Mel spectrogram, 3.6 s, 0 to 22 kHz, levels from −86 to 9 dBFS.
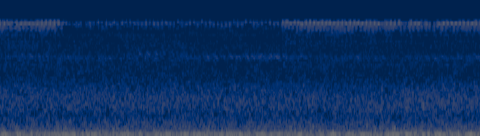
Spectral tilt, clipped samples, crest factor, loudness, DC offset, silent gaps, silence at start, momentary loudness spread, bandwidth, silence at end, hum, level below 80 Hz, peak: -3.5 dB/octave; under 0.1%; 16 dB; -51 LUFS; under 0.1%; none; 0 s; 6 LU; 11.5 kHz; 0 s; none; -56 dBFS; -34 dBFS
